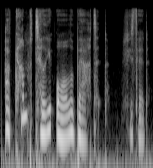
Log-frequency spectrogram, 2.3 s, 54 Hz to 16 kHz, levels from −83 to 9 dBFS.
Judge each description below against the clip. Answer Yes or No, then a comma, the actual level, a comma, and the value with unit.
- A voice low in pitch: No, medium, 175 Hz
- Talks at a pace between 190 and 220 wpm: No, fast, 260 wpm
